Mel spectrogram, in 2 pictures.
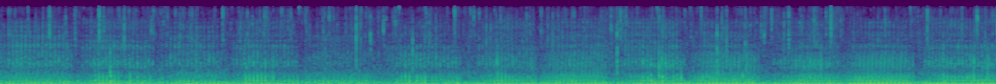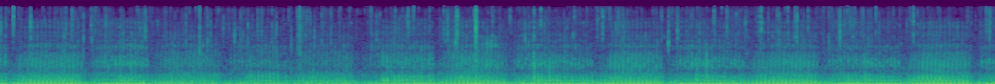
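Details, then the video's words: Domestic cat purring beside a crackling fireplace for sleep and relaxation: a steady deep rumbling purr that swells and eases in slow, regular breathing cycles, overlaid with frequent sharp pops and crackles of burning wood. "Purring Cat with Cozy Crackling Fireplace Sound"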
